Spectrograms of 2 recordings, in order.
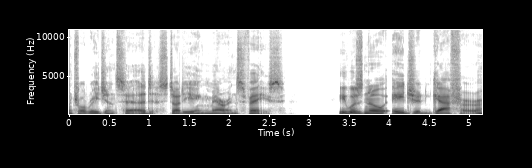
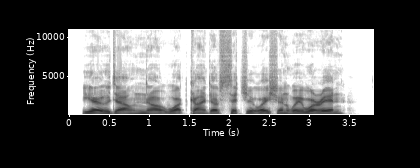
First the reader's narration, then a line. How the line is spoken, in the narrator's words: spat the man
